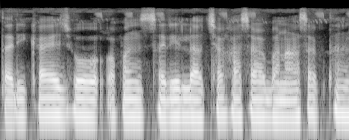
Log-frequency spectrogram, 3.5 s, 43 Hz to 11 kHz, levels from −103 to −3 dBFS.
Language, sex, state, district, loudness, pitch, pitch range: Chhattisgarhi, male, Chhattisgarh, Rajnandgaon, -14 LUFS, 110 Hz, 105-110 Hz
